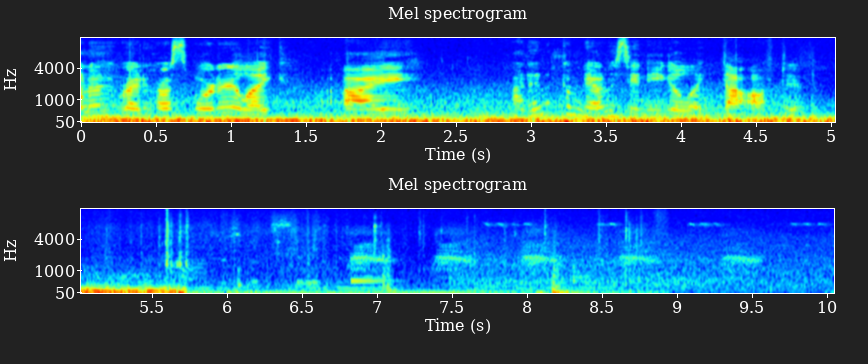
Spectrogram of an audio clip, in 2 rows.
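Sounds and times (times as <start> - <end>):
birds harsh calls: 5.8 - 10.0.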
